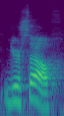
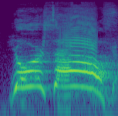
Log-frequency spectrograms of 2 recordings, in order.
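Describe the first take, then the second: First: It is said at normal volume. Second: It is said loudly.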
